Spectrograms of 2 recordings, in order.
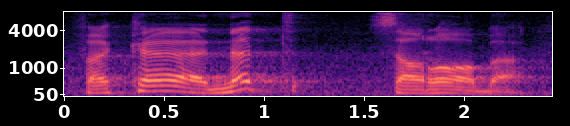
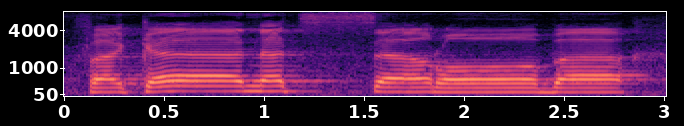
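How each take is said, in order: First: The t is released clearly before the s. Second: The t is absorbed into the following s. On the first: The speaker calls it right. "membaca dengan izhar, maksudnya dijelaskan ta mati" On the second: The speaker calls it wrong. "Seolah-olah bunyi ta tu dah dimasukkan ke dalam sin"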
